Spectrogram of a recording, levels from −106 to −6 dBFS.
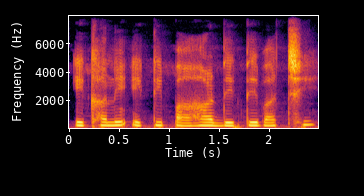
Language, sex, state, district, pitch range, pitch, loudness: Bengali, female, West Bengal, Cooch Behar, 210-230 Hz, 220 Hz, -18 LUFS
